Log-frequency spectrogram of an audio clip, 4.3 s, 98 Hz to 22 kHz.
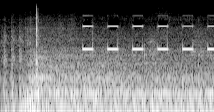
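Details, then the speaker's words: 2015 BMW 750i salvage car, jump-started: six evenly spaced high chimes about every half second over quiet idle, dash reports front left airbag malfunction; airbag warning chime. "And I hear dinging and all kinds of happy noises telling me that she's running."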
